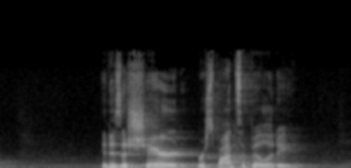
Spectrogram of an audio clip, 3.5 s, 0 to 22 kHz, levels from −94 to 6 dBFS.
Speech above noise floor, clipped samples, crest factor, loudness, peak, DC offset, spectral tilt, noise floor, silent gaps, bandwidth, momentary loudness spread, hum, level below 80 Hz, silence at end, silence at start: 33 dB; under 0.1%; 18 dB; -29 LUFS; -14 dBFS; under 0.1%; -4 dB/octave; -62 dBFS; none; 15.5 kHz; 12 LU; none; -88 dBFS; 0.5 s; 1 s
